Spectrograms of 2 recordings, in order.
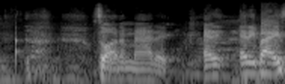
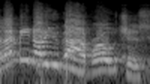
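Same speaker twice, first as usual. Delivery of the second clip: ordinary talk, nothing marked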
